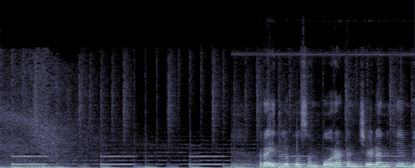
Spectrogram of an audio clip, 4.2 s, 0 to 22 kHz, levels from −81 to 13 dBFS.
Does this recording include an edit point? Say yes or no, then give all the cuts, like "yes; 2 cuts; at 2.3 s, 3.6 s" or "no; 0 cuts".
yes; 1 cut; at 2.2 s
